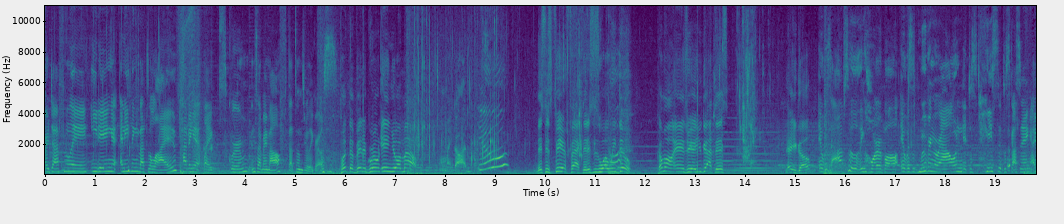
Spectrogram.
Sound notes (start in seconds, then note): 13.8 bug crunching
